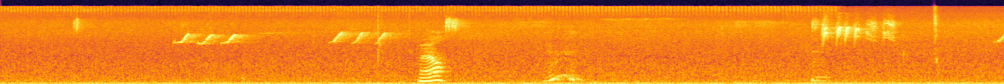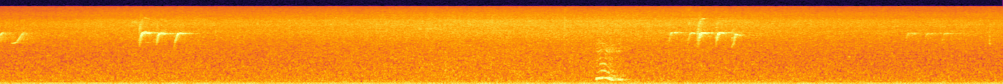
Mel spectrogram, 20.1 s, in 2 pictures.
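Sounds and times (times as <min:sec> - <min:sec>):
bird chirping: 0:00.0 - 0:09.0, 0:11.4 - 0:12.0, 0:16.0 - 0:17.6
low hum and hiss: 0:00.0 - 0:20.0.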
